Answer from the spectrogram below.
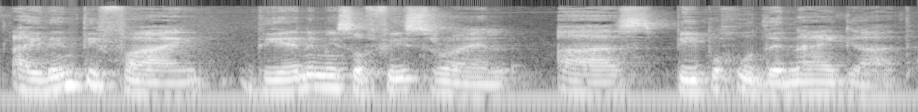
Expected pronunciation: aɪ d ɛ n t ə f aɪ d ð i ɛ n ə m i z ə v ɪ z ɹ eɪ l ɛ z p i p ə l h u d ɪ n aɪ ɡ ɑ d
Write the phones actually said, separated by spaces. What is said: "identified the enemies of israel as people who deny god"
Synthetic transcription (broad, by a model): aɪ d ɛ n t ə f aɪ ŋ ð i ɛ n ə m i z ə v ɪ s ɹ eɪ l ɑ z p i p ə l h u d ɪ n aɪ ɡ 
